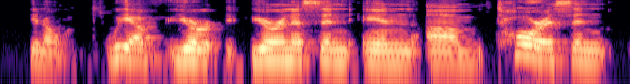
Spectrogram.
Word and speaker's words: Uranus: decided we would start with taurus in um iran you're i know i'm going to say it wrong again uranus um what that has meant for um the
